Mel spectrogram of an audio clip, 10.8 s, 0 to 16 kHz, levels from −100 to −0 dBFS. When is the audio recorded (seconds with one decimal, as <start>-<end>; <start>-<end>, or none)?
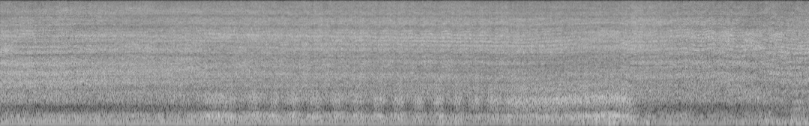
0.4-1.3; 9.0-10.8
